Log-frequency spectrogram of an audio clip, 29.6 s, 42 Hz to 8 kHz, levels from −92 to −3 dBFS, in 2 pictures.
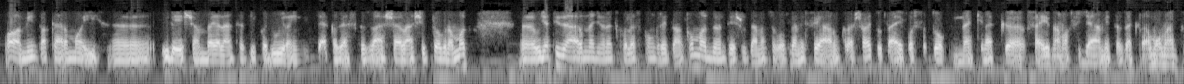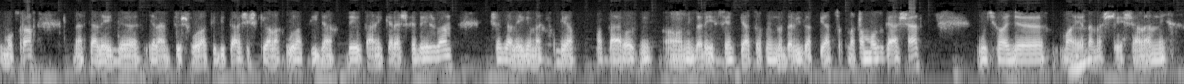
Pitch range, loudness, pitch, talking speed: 95-100 Hz, -21 LUFS, 100 Hz, 135 wpm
